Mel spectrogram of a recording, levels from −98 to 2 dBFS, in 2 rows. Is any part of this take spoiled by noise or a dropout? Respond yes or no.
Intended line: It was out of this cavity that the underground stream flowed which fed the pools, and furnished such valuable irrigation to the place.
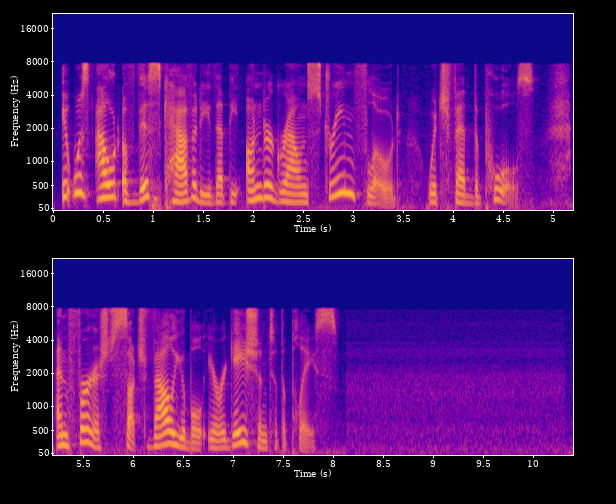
no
